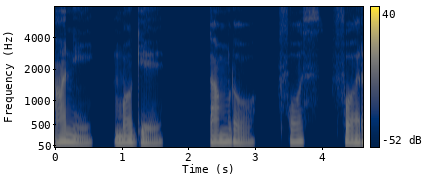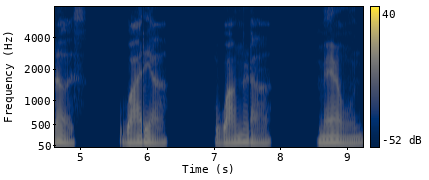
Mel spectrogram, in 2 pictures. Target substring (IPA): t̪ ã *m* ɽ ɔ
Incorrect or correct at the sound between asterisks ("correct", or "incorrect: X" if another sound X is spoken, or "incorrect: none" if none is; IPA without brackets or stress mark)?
correct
